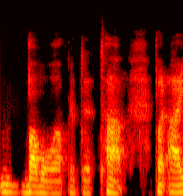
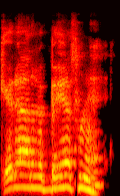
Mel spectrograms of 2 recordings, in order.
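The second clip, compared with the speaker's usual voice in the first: put-on yell, higher; 9 semitones higher than usual. Retelling how a grandfather used to yell about the bathroom: imitating grandfather yelling. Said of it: "my grandfather used to yell at me".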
